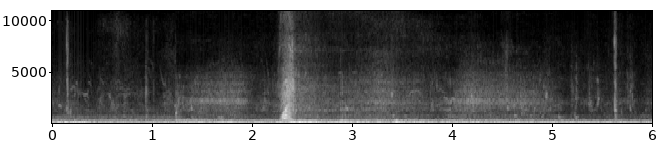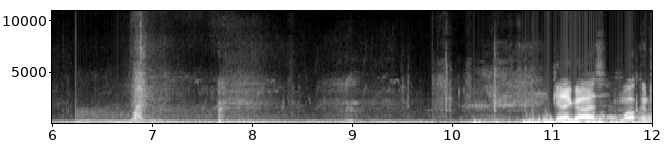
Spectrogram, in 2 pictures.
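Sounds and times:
low rumble: 0.0s - 11.7s
quick whooshes: 2.2s - 3.4s, 6.6s - 7.9s.

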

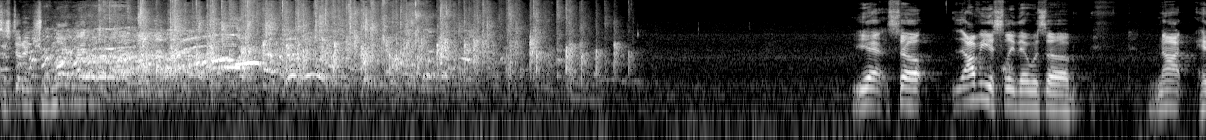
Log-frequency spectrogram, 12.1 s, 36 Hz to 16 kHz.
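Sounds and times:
audience laughing: 0.0s - 6.4s
audience applauding: 0.6s - 6.6s.

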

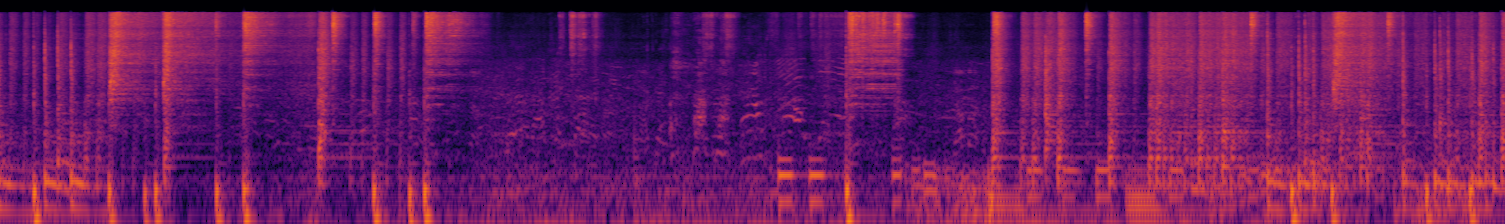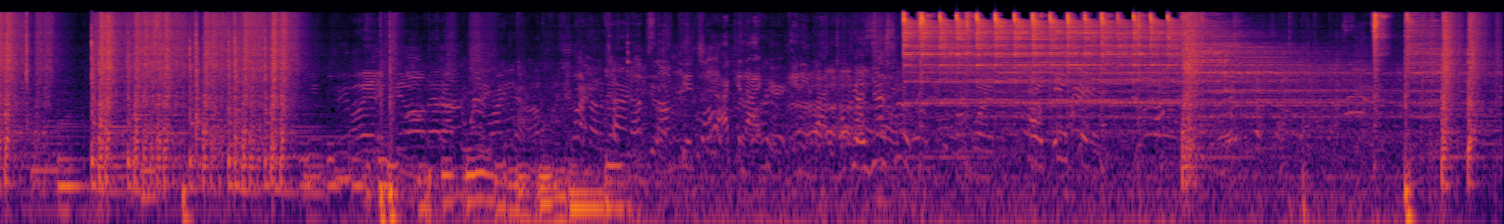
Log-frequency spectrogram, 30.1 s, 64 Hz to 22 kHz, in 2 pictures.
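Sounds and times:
drum kit playing: 0.0s - 4.7s, 7.8s - 21.4s, 24.1s - 30.0s
voices: 0.0s - 30.0s.

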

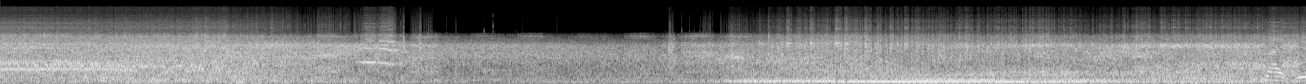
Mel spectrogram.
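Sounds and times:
two-stroke engine revving: 7.1s - 13.0s.

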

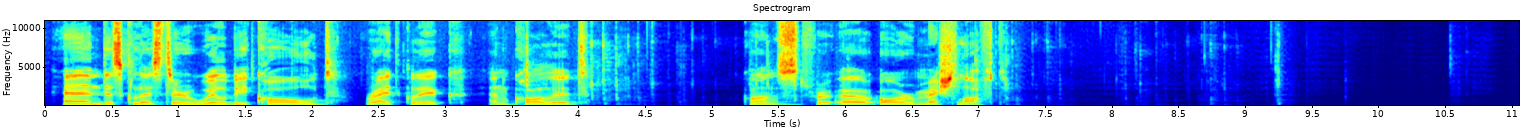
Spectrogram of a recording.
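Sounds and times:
faint keyboard keystrokes: 3.5s - 5.6s, 6.8s - 9.4s.

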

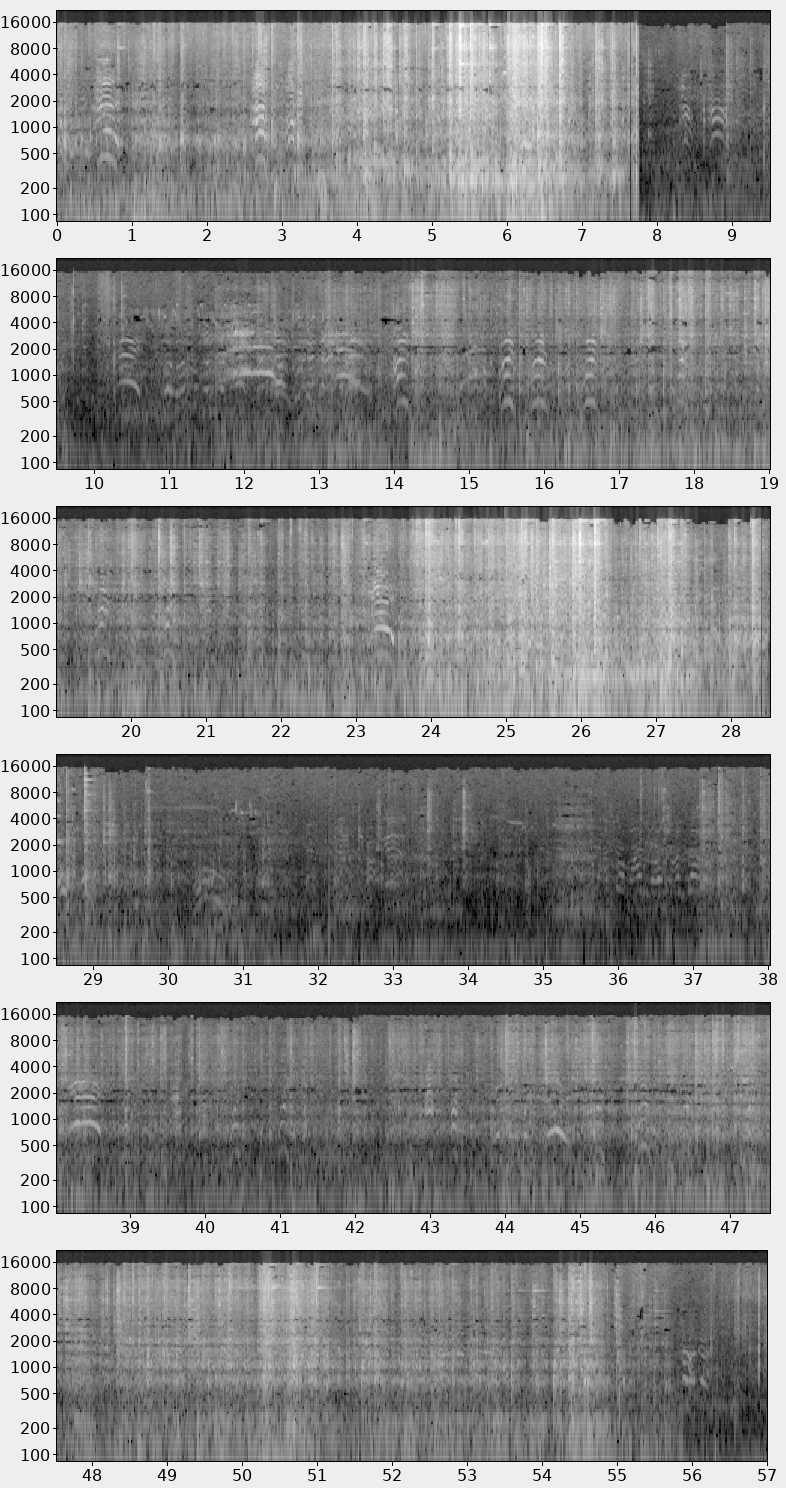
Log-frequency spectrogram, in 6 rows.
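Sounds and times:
bullock hoofbeats: 0.0s - 7.8s, 10.4s - 34.8s, 36.4s - 56.7s
cart rattling: 0.0s - 7.9s, 10.4s - 30.4s, 36.4s - 57.0s.

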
